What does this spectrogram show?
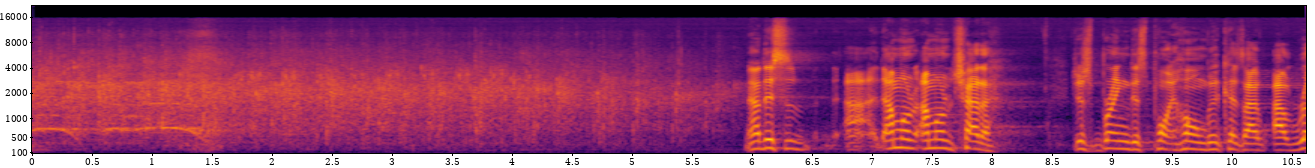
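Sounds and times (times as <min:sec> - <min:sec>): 
audience hand clapping: 0:00.0 - 0:06.0
speech: 0:06.0 - 0:08.1, 0:08.7 - 0:10.6.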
